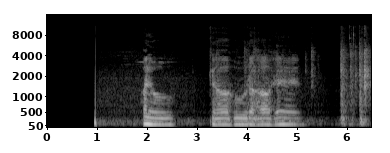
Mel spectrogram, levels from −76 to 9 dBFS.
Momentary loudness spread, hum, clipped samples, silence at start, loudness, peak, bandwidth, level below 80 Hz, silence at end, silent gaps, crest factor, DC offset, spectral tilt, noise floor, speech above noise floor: 17 LU; none; under 0.1%; 0.95 s; -21 LUFS; -2 dBFS; 10.5 kHz; -42 dBFS; 0 s; none; 20 dB; under 0.1%; -7.5 dB/octave; -52 dBFS; 34 dB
